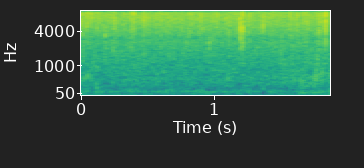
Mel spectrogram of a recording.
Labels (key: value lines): label: biophony
recorder: SoundTrap 300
